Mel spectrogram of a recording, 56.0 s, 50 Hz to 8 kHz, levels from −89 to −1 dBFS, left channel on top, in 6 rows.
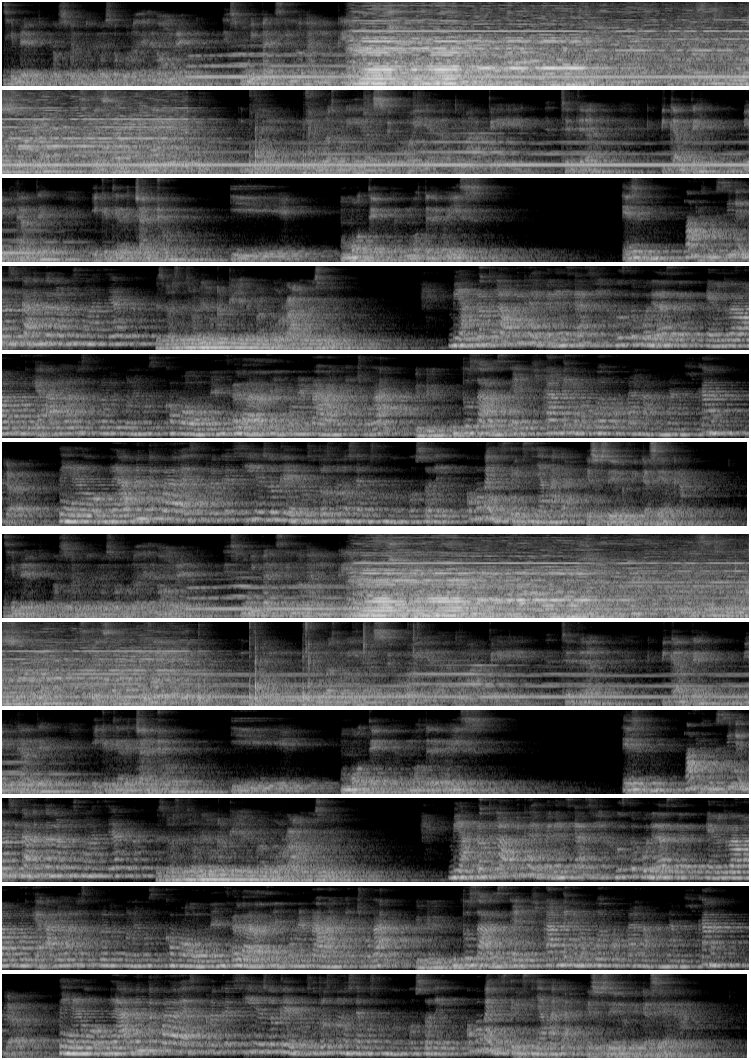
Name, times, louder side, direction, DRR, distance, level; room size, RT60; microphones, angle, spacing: voice 1, 0.0-2.4 2.7-5.4 8.3-11.9 12.3-17.2 17.6-20.9 21.5-22.3 22.9-24.7 26.4-26.7 27.4-27.5 29.9-32.2 42.5-42.9 46.7-47.0 53.1-53.2 54.0-55.3, left 1 dB, 70° left, -3 dB, 1.2 m, -35 dB
Wind instrument woodwind instrument, 2.0-19.5, left 5 dB, 25° right, 0.5 m, -35 dB
sound 1, 4.3-11.6, left 3 dB, 50° left, 0.5 m, -23 dB
sound 2, 6.4-6.5 7.1-7.2 7.7-7.9 8.4-8.7 9.1-9.5 9.8-14.7 15.0-15.3 15.7-15.9 16.4-16.5, right 2 dB, 85° right, 0.9 m, -39 dB
voice 2, 7.1-8.0 26.4-26.9 27.2-29.8 33.2-42.2 43.0-46.3 47.4-52.2 52.5-53.8, right 1 dB, 5° right, -7 dB, 1.3 m, -33 dB
9.2 x 4.6 x 3.8 m, 2.1 s
head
